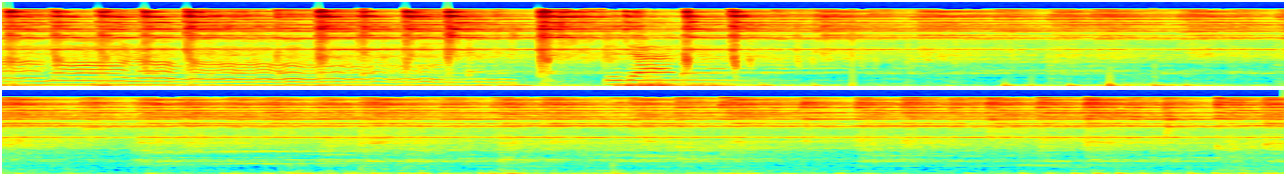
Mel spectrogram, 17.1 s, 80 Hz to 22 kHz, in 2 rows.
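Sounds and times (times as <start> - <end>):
hand bell ringing: 0.0 - 6.9.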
